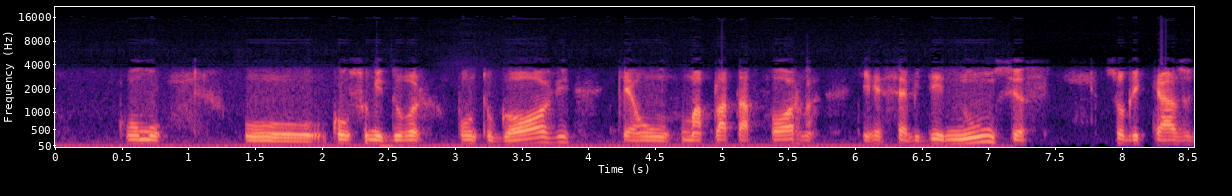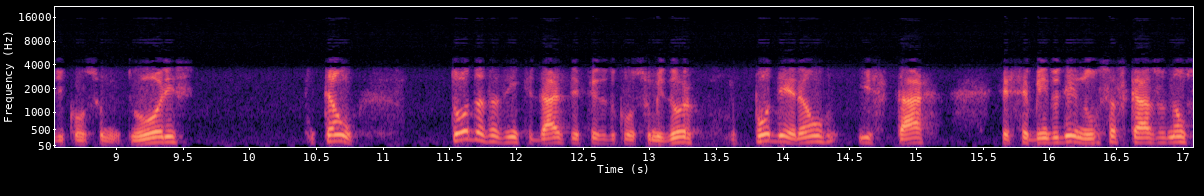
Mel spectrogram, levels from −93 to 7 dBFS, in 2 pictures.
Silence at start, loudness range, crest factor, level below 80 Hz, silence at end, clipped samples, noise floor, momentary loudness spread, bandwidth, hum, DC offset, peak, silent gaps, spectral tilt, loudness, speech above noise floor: 0.05 s; 3 LU; 20 dB; -44 dBFS; 0 s; under 0.1%; -60 dBFS; 11 LU; 5 kHz; none; under 0.1%; 0 dBFS; none; -7.5 dB/octave; -19 LUFS; 42 dB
